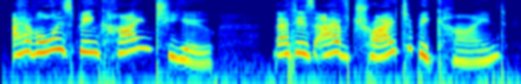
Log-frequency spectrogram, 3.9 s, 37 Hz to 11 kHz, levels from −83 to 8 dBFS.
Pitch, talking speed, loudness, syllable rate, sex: 270 Hz, 215 wpm, -19 LUFS, 5.0 syllables/s, female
